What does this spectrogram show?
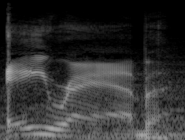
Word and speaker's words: Arab: Like, They have a town called, well, it's spelled like Arab, but they say Arab.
